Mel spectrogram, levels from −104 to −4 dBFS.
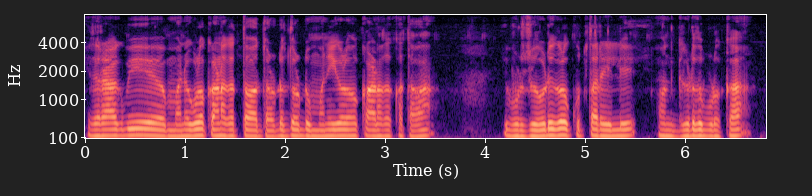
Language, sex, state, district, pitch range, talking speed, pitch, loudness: Kannada, male, Karnataka, Bijapur, 140-145 Hz, 130 wpm, 145 Hz, -25 LUFS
